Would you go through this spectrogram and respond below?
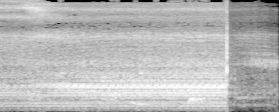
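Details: Promist nebulizer compressor running during an operating demonstration: a steady loud buzzing hum that stops abruptly with a click when switched off.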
